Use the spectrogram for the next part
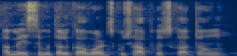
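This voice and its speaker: Male calligraphy teacher, soft dark voice, walks students through each stroke patiently. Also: mid-range voice, fast. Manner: patient step-by-step explaining, often checking in with "okay"; talks while demonstrating strokes with a marker. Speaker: handwriting teacher. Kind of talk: recorded calligraphy lesson.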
